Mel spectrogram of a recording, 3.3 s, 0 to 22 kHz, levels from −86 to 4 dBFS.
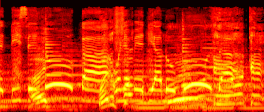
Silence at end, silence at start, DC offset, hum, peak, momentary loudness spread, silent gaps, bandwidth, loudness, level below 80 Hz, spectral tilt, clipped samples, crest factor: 0 s; 0 s; under 0.1%; none; -2 dBFS; 5 LU; none; 17 kHz; -14 LUFS; -66 dBFS; -2 dB/octave; under 0.1%; 12 dB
